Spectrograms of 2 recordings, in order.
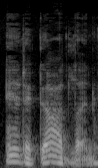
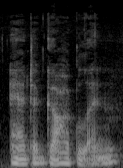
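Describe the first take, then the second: First: The word has a D sound in the middle. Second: The word has a G sound in the middle. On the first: "pronounces it antigoglin with a D" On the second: "I've always heard it as antigoglin"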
